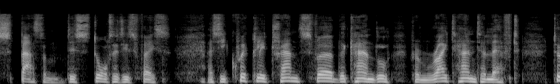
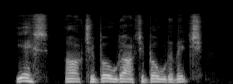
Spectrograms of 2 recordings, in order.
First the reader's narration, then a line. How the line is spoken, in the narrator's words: the doorman answered timidly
